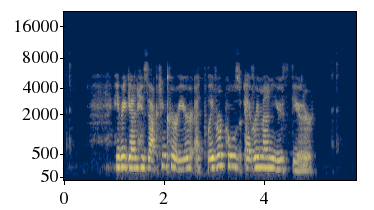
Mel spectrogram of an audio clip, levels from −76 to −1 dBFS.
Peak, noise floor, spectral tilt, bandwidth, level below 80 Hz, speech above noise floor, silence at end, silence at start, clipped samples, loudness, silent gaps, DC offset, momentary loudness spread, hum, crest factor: 0 dBFS; -53 dBFS; -5.5 dB/octave; 7.6 kHz; -66 dBFS; 36 dB; 0.9 s; 0.55 s; under 0.1%; -18 LUFS; none; under 0.1%; 9 LU; none; 18 dB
